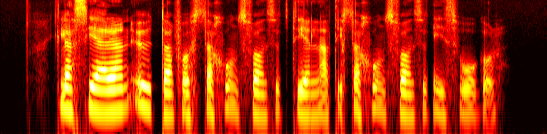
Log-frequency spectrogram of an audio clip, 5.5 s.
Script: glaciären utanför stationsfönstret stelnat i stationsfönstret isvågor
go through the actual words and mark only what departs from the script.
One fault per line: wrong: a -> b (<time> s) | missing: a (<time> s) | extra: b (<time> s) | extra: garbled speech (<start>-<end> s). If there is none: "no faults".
no faults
